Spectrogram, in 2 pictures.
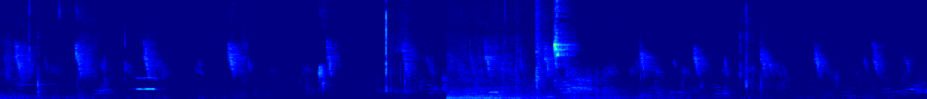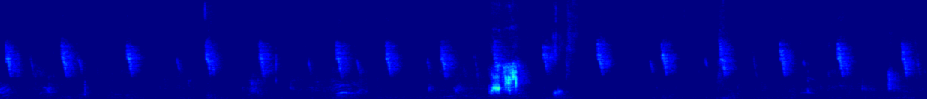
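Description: A bird repeating short high chirps in a steady series, about two a second. There is a brief rustling noise about a quarter of the way in, and one louder, lower call about three-quarters of the way through.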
